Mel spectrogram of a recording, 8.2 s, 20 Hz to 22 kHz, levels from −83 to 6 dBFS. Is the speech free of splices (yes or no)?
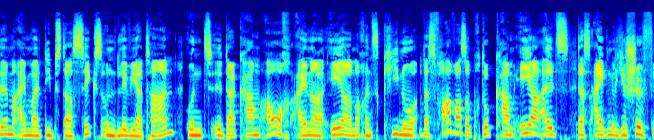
yes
